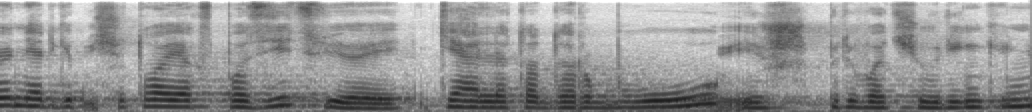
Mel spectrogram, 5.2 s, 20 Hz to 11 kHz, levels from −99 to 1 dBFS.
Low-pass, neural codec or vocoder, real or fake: 9.9 kHz; none; real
